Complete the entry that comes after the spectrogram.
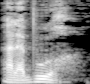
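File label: "a la bourre" French; pronunciation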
